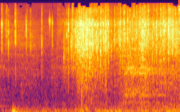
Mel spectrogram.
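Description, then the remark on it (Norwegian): Crinkling of a candy wrapper being unwrapped, starting quietly and then swelling into a steady, crackly rustle that continues to the end, with no one speaking. “Jeg kunne tatt av papiret, men jeg ville vise at den var helt fersk.”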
